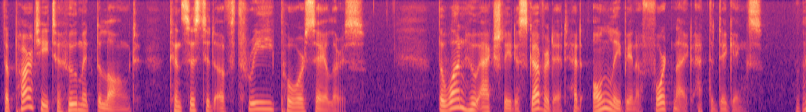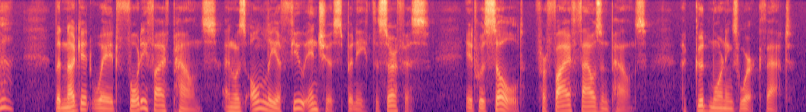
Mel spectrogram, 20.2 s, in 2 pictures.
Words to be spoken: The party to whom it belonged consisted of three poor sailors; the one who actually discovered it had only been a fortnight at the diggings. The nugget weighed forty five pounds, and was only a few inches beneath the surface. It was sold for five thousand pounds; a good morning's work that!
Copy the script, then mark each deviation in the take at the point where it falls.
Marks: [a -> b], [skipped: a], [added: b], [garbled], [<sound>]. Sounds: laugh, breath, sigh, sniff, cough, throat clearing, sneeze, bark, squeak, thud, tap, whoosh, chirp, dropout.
The party to whom it belonged consisted of three poor sailors; the one who actually discovered it had only been a fortnight at the diggings. [breath] The nugget weighed forty five pounds, and was only a few inches beneath the surface. It was sold for five thousand pounds; a good morning's work that!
